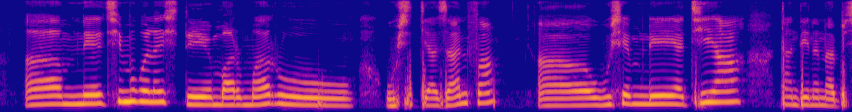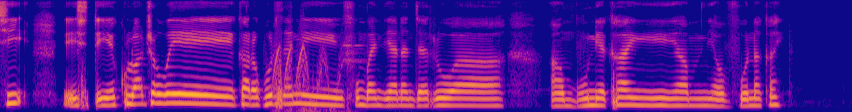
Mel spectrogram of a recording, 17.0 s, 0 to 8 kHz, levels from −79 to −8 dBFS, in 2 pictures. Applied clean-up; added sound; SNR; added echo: none; Scratching (performance technique); 17 dB; none.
